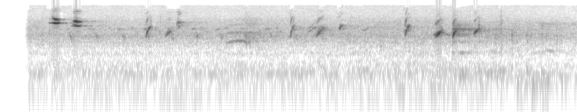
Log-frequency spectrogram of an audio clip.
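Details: European goldfinch in the Doort nature area, Limburg, gives bright, high twittering notes in quick clusters of two to four, liquid and tinkling, over a faint background hiss.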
